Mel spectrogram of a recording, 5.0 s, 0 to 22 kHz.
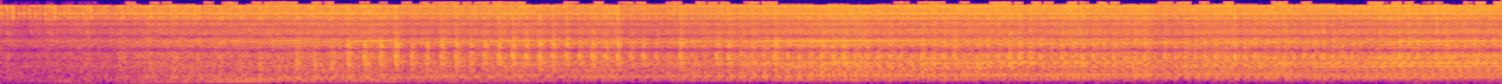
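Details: Dodge 6.1 Hemi V8: steady, rapid knocking rides over the engine as revs climb slightly; owner unsure whether spark knock, lifter, wrist pin or rod knock.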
